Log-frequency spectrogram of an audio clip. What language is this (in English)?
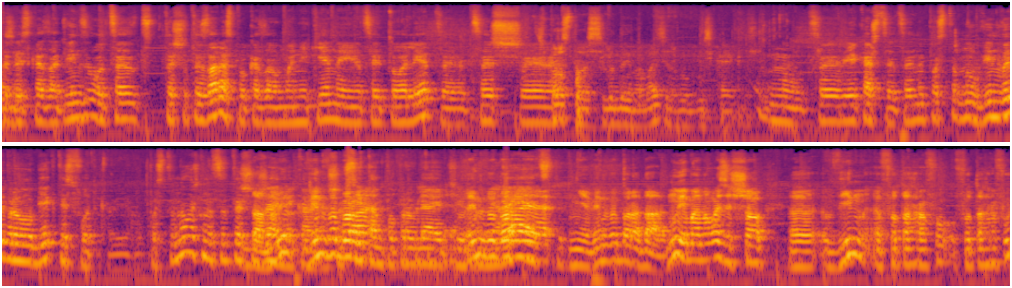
Ukrainian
